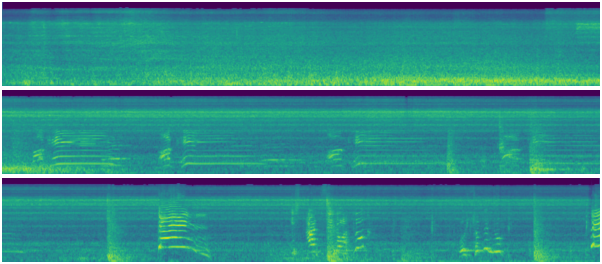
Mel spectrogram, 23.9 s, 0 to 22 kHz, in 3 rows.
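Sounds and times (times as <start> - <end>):
train arriving with rumble of railcars and wheels: 0.0 - 23.9.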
